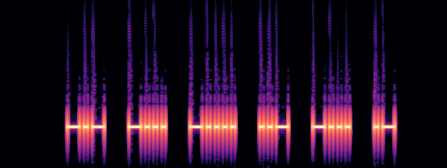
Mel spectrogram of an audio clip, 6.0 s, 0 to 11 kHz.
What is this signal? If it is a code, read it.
Morse code, heard as a keyed tone, about 22 wpm, spaced as for 16 wpm, 700 Hz. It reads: KB6UBA
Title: USA Call Signs - 6 Characters - 2x Character Spacing - 22wpm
